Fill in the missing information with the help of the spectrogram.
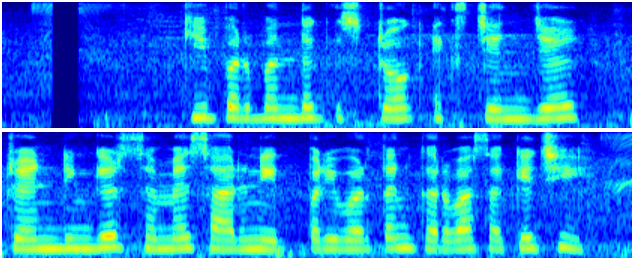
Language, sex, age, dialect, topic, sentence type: Magahi, female, 25-30, Northeastern/Surjapuri, banking, statement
